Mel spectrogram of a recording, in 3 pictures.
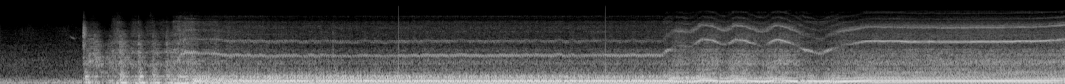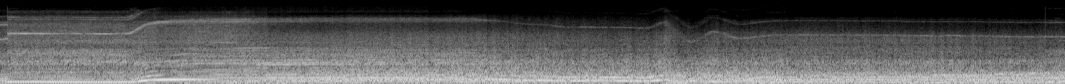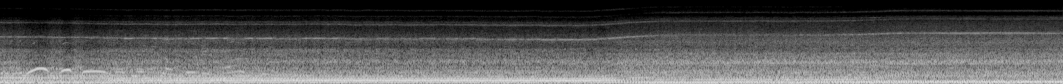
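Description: Supercharged Sea-Doo jet ski engine coming up to speed within the first two seconds and then running hard at high throttle. The engine note and a thin high supercharger whine hold steady, then shift in pitch several times, dipping and climbing again about halfway through.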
